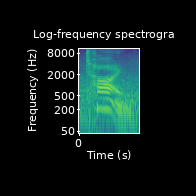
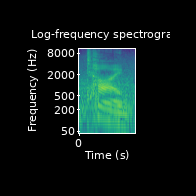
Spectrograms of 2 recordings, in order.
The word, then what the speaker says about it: thyme: this one it's pronounced thyme that's right time like what time is it the pronunciation is time use the real T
